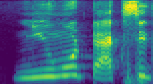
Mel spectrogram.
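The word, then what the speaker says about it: pneumotaxic: Another centre in the Pond's reason of the brain called न्यूमोटैक्सिक centre ना, इसमें P silent है, can moderate the functions of the respiratory rhythm.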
